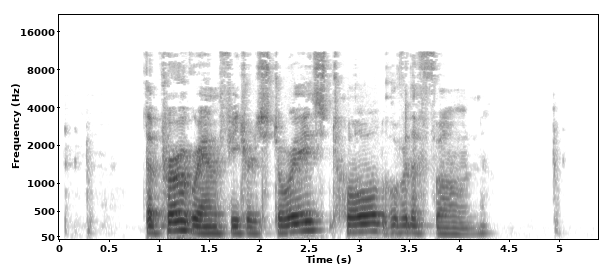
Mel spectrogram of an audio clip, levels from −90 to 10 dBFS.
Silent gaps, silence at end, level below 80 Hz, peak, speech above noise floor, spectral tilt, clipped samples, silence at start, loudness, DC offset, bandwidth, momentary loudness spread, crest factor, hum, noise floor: none; 1.15 s; -56 dBFS; -2 dBFS; 69 dB; -7 dB/octave; under 0.1%; 0.85 s; -18 LUFS; under 0.1%; 11.5 kHz; 14 LU; 18 dB; none; -86 dBFS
